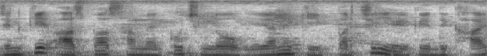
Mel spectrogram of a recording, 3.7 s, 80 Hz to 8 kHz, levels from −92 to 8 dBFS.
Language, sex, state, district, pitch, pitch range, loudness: Hindi, male, Chandigarh, Chandigarh, 130 Hz, 125-150 Hz, -18 LUFS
